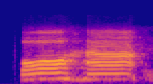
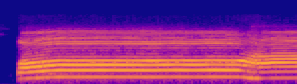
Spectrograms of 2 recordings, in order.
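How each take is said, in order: First: The vowel is held for only two beats. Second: The vowel is drawn out well beyond two beats. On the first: The speaker calls it right. "udah cukup gitu aja" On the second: The speaker calls it wrong. "nggak boleh dibaca Toha. Salah, ya. Bagus sih, tapi salah"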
